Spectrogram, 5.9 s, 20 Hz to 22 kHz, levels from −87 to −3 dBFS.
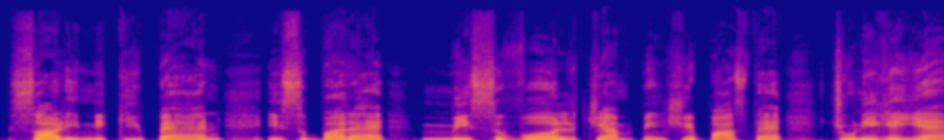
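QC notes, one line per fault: No faults found in this speech recording. Nothing here needs a QC flag.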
